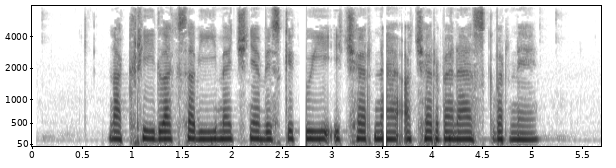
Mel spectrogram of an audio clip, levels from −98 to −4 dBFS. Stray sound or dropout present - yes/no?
yes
